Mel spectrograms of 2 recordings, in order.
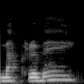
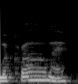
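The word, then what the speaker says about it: macramé: People insist on calling it macra and I'm like, "No, it's a French word. It's called macrome. It's not called macrome."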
